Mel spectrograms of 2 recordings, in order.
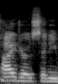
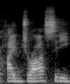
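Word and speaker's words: Hydrocity: a valid argument, but it's hydro city, bro. I I don't even know where hydroity came from. That just just sounds stupid. Come on. Hydroity. What in what other word does an O make an a sound?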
